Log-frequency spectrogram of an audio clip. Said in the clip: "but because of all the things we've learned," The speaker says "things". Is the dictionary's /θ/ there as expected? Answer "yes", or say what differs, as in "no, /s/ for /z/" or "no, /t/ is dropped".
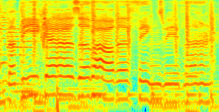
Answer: yes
